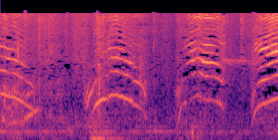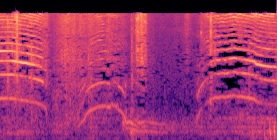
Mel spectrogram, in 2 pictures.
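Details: A cat calls its kittens after catching a mouse to feed them. Arched meows repeat roughly once a second, six in a row, some longer and rising-falling, with a low background hum.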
